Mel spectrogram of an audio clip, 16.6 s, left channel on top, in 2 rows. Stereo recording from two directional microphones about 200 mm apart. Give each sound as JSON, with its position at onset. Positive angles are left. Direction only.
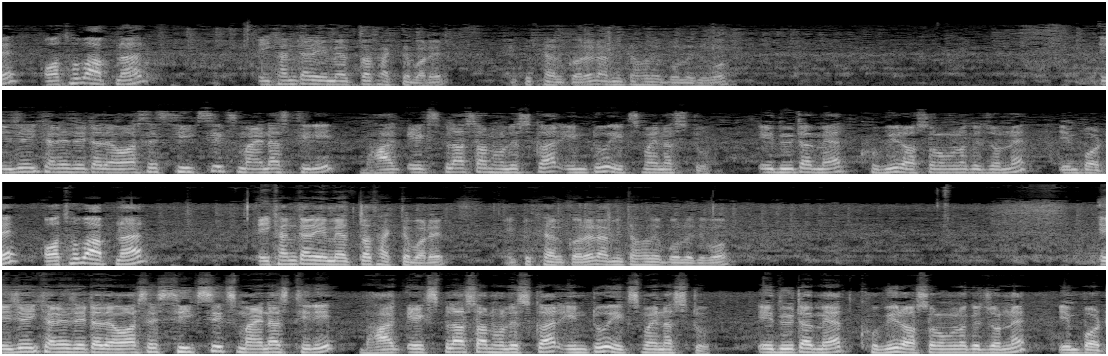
{"t": 0.0, "sound": "speech", "side_deg": -50}
{"t": 8.2, "sound": "speech", "side_deg": -50}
